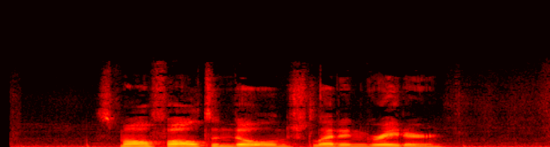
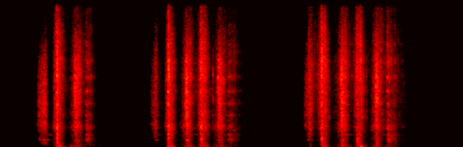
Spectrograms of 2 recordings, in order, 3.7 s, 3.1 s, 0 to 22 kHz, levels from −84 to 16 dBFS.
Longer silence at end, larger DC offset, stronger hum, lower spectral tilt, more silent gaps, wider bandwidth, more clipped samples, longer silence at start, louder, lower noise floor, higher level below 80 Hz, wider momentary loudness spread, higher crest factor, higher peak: second, 0 s vs 0.4 s; neither; neither; first, -6 dB/octave vs 0.5 dB/octave; neither; second, 12.5 kHz vs over 20 kHz; neither; second, 0.1 s vs 0.25 s; first, -25 LUFS vs -37 LUFS; second, -48 dBFS vs -62 dBFS; first, -50 dBFS vs under -90 dBFS; second, 11 LU vs 17 LU; second, 18 dB vs 26 dB; first, -10 dBFS vs -16 dBFS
